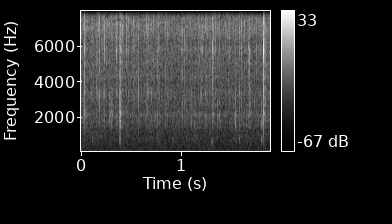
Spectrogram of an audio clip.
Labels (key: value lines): label: ambient
recorder: HydroMoth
